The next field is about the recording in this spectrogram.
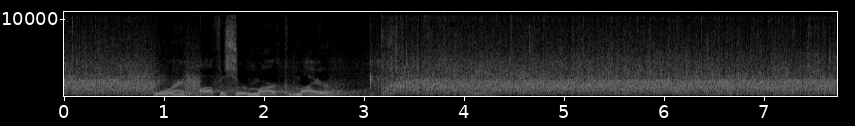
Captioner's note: applause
